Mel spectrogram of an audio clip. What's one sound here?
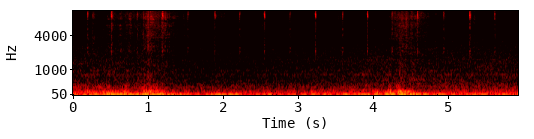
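Rain ticks lightly on a car windscreen.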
